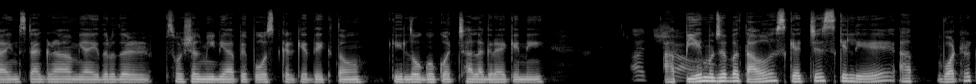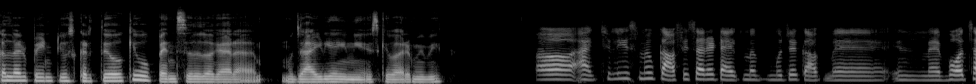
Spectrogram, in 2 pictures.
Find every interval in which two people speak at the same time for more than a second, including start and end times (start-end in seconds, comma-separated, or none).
none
